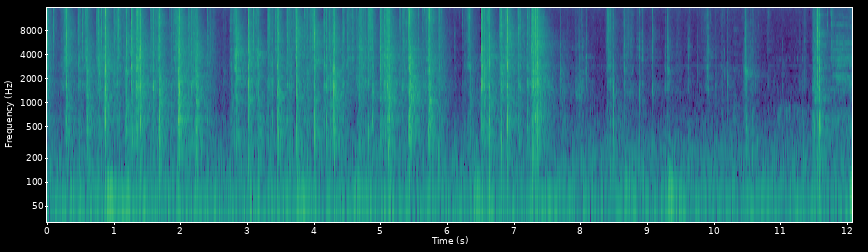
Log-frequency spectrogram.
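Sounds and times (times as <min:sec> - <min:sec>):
cards being shuffled: 0:00.0 - 0:10.8.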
